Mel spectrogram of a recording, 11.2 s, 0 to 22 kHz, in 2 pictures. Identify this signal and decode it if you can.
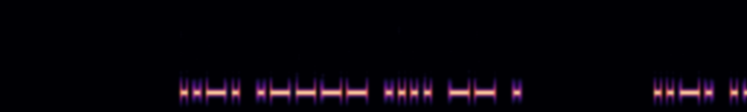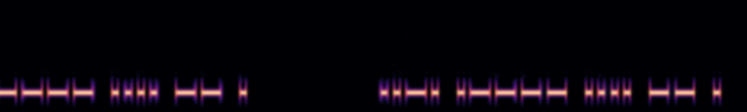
Morse code, heard as a keyed tone, about 25 wpm, 700 Hz. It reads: F1HME F1HME F1HME
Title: DXCC-100 Call Signs - 5 Characters - Repeated 3x - 25wpm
